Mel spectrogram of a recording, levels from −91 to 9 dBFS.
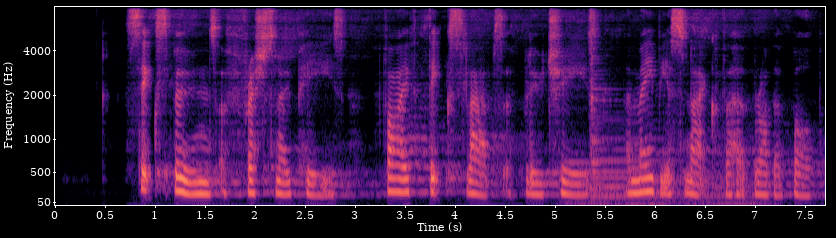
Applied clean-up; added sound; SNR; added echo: neural separator model SepFormer DNS4.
